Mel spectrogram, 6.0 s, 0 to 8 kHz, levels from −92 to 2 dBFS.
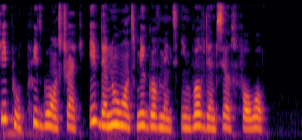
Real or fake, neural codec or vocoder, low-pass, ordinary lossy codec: real; none; 7.2 kHz; Opus, 64 kbps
